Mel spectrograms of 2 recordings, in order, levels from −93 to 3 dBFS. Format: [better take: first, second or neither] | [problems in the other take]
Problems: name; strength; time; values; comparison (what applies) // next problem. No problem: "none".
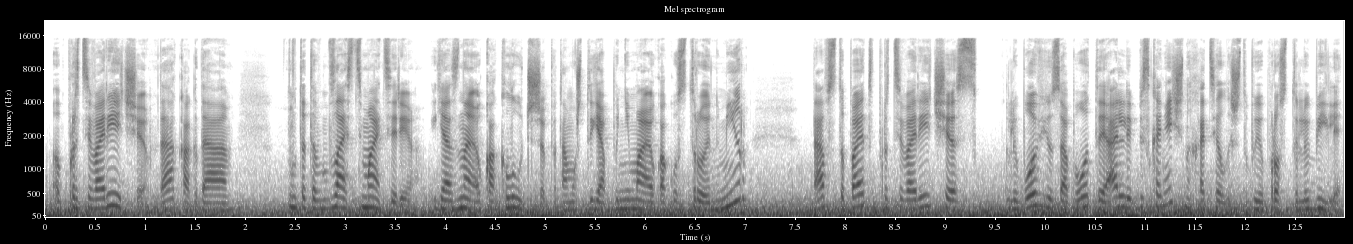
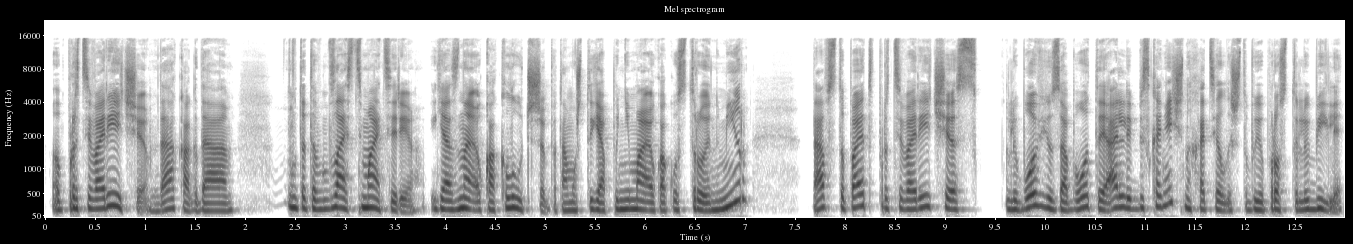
second | wind noise on the microphone; heavy; 10 dB below the speech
